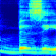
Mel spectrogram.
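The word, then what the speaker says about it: busy: में आया था तो बिजी, लास्ट में ई करके इसका उच्चारण होता है। जब वाई आता है तो बिजी हो गया, क्या है? बिजी, ई, यानी यू का उच्चारण ई है इस बिजी में।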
